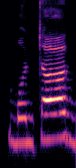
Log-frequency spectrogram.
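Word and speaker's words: Montag: डे ऑफ़ the week in India we से मोंटाग मंडे बट in foreign countries they start from like Sunday and ऑल। सोमता इज मंडे then मंडे then Tuesday मोंटाग dice स्टारग third is मिट walk मिट walk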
